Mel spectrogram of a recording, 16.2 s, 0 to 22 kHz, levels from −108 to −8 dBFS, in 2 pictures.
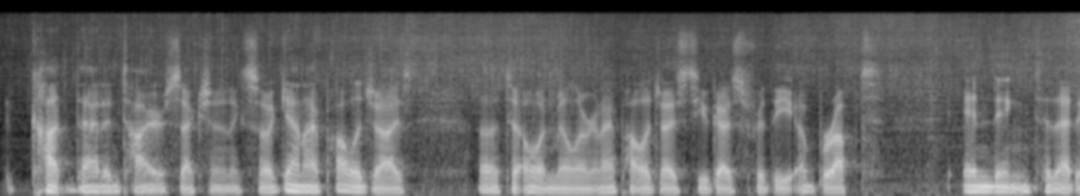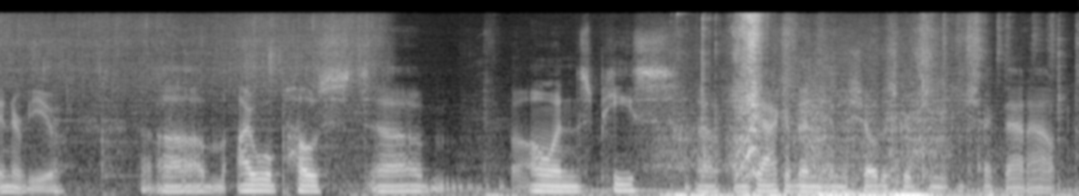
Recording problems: household noises; very loud; throughout; 1 dB above the speech

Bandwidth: 16.5 kHz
